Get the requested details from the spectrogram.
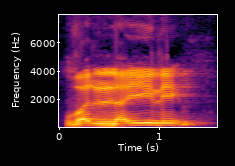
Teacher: یا لین وہ یا جو ساکن ہو اور اس سے پہلے زبر ہو، یا لین کو نرم آواز کے ساتھ جلدی پڑھیں گے۔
